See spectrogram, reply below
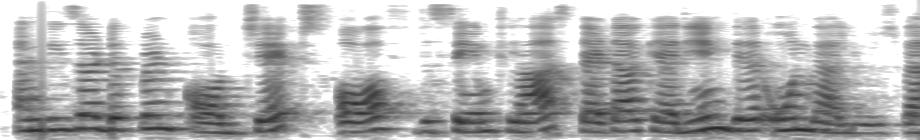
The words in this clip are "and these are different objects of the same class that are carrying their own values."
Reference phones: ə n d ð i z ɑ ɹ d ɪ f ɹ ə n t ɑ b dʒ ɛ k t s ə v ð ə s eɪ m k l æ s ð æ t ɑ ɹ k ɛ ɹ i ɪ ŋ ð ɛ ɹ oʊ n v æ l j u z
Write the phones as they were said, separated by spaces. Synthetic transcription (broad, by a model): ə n d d i z ɑ ɹ d ɪ f ɹ ə n t ɑ b dʒ ɛ k t s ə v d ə s eɪ m k l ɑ s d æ t ɑ ɹ k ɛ ɹ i ɪ ŋ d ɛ ɹ oʊ n v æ l j u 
